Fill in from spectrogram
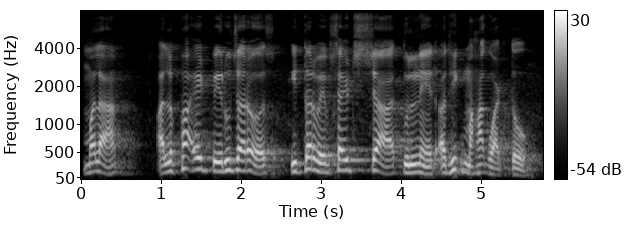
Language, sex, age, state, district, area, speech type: Marathi, male, 18-30, Maharashtra, Sindhudurg, rural, read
